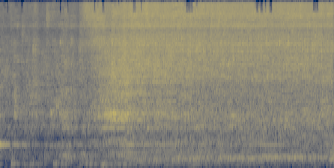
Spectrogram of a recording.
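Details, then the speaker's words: Toilet test flush after replacing the fill valve and flapper and adjusting the float, before putting the tank cover on: rushing flush swells then settles into a smooth, steady refill hiss without squeal or chatter as water refills to the desired level; normal flush and refill. "So now the water's filling back up at the level I would like it to."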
